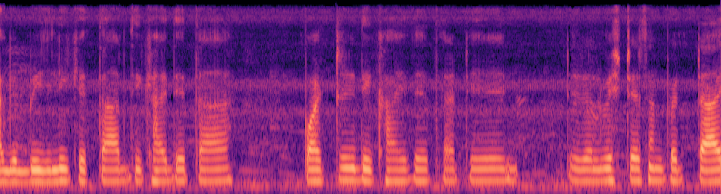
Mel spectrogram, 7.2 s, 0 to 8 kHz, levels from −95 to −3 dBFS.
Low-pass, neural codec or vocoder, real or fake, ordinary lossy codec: 7.2 kHz; none; real; AAC, 48 kbps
